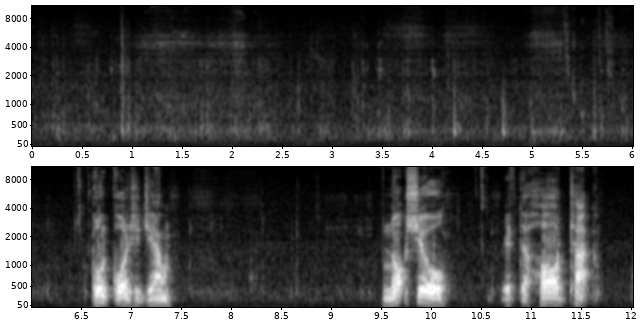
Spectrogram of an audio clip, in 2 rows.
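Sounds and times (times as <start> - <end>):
person chewing hard biscuit: 0.0 - 6.8, 7.4 - 9.6, 10.2 - 10.7.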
